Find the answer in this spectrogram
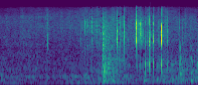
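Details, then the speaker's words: Faint crackling clicks and creaks from an adult's knee bending slowly under load during a leg exercise, attributed to worn cartilage with age, over room hum; knee crepitus. "I don't know if you hear that. That is crepitus. That is the joint surface being not as fresh with cartilage as it used to be."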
